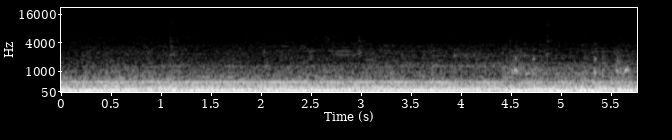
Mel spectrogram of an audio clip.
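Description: Vehicle engine and tyre noise heard from inside the cab at highway speed: a steady low drone with a faint held tone above it.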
